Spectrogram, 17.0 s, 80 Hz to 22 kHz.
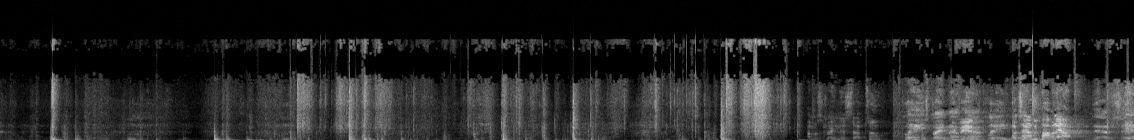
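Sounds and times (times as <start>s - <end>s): shoe boxes knocking and thudding: 0.5s - 2.4s, 3.1s - 9.3s, 10.0s - 11.3s.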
